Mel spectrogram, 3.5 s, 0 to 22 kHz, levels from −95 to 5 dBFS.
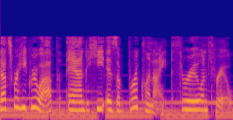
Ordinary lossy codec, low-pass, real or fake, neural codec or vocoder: MP3, 48 kbps; 7.2 kHz; real; none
